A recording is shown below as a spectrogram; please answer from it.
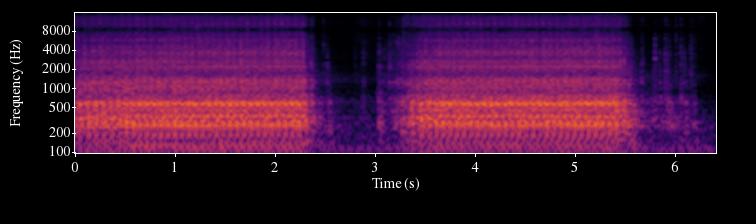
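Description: Sewing machine stitching a quilt block, a fast steady mechanical whir running loud and close, pausing briefly midway, then resuming before trailing off.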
